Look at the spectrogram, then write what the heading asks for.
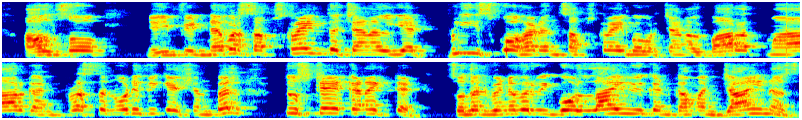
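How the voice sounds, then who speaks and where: A man's high-pitched voice is raised and projected, its tone bright and sharp. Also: ordinary pitch variation, moderate pace. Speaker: online talk show host. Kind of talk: channel promo; interview. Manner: hesitant, many fillers.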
